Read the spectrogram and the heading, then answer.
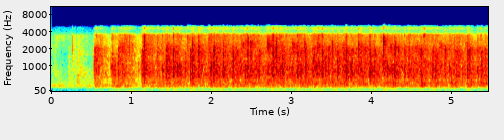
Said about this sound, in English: But more than anything else, I hope everyone will join me in thanking you and the others at SuperValu for doing a tremendous job. You really do deserve a round of applause.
